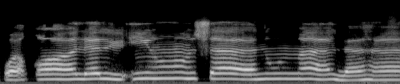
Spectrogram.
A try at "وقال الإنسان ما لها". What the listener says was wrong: Make your ikhfa on the insanu. Make it a bit longer.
